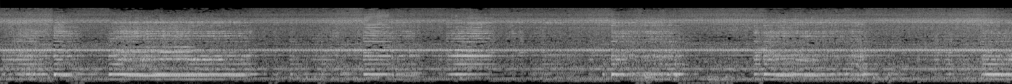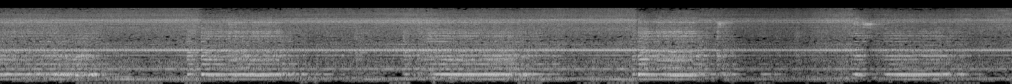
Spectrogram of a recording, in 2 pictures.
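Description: A router motor whines loudly and steadily.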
